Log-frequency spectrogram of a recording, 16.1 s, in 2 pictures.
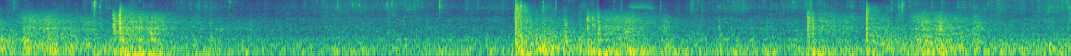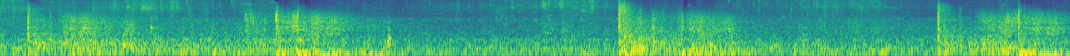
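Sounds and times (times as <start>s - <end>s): fireworks booming: 0.0s - 2.0s, 3.8s - 11.2s, 12.6s - 14.0s, 14.8s - 16.0s
low rumble: 0.0s - 16.0s.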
